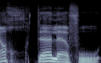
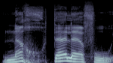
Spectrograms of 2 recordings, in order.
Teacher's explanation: গয়নের বৈশিষ্ট্যগুলো খতেও আছে, গয়নের আওয়াজ জারি ছিল, খয়ের আওয়াজ জারি, গয়ন ভারী, খও ভারী, কিন্তু গয়নে বাতাস বন্ধ ছিল, ফলে জোরালো আওয়াজ হয়েছে। খতে বাতাস জারি থাকবে, ফলে আওয়াজ জোরালো হবে না, ফিসফিসে আওয়াজ হবে, এরকম শুকনো আওয়াজ হবে।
